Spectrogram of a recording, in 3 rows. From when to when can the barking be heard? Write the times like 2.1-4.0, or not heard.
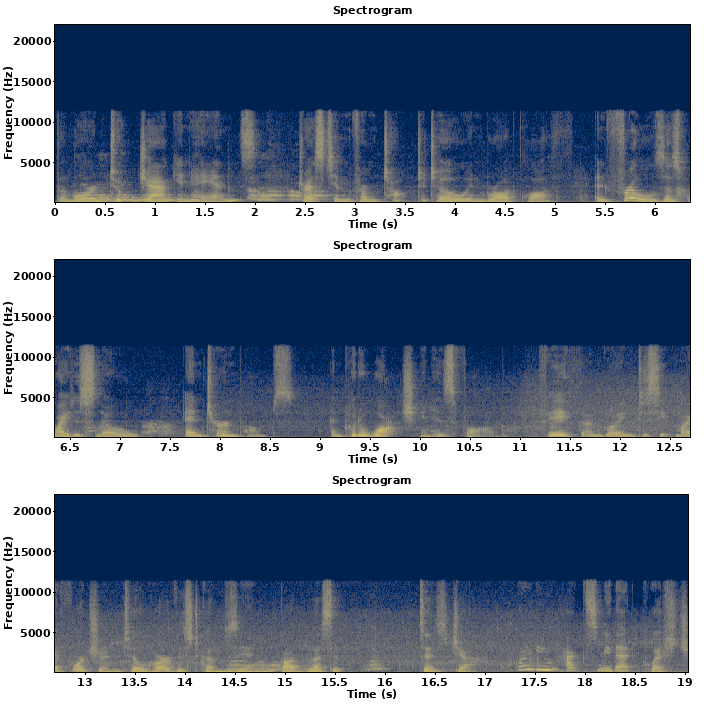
0.1-2.8, 6.2-7.7, 9.6-10.3, 14.4-16.1.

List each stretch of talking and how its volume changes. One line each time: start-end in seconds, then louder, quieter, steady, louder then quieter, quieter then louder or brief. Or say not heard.
0.0-15.6 steady
16.4-18.9 brief.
